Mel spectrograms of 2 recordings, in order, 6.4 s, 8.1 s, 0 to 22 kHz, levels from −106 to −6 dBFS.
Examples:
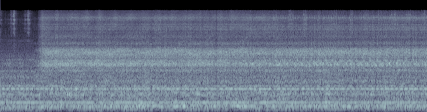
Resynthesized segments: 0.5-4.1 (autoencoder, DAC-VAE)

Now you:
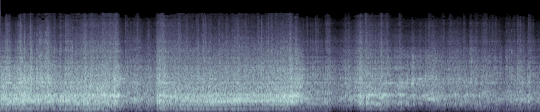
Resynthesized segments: 1.2-2.7 (autoencoder, DAC-VAE); 4.9-7.3

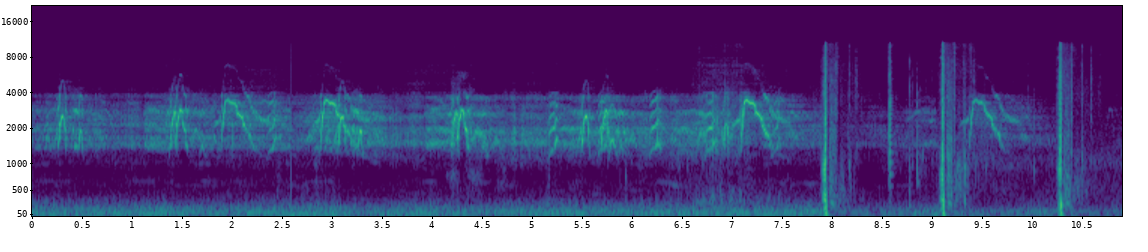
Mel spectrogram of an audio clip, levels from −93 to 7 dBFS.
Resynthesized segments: 3.7-5.4 (autoencoder, DAC-VAE); 6.7-7.3

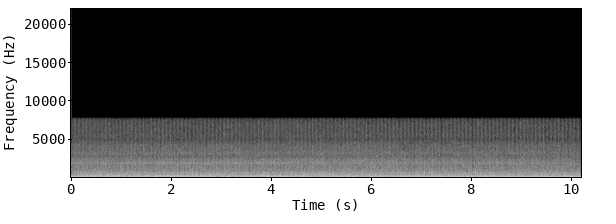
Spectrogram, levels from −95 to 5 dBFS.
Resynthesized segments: 0.0-0.9 (autoencoder, DAC-VAE); 3.9-4.8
